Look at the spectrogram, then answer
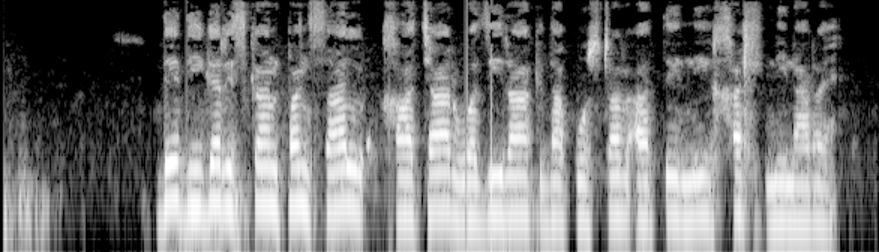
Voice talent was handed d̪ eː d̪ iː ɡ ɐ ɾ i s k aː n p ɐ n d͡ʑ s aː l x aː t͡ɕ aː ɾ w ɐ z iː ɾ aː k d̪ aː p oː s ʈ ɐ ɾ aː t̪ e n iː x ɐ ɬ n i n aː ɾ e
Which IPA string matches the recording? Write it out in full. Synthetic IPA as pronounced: d̪ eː d̪ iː ɡ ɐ ɾ i s k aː n p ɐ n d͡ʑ s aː l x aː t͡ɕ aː ɾ w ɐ z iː ɾ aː k d̪ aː p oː s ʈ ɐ ɾ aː t̪ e n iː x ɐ ɬ n i n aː ɾ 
